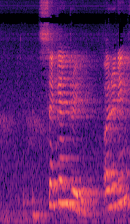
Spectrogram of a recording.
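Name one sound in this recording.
A young woman speaks through a microphone over loudspeakers in an echoing room.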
